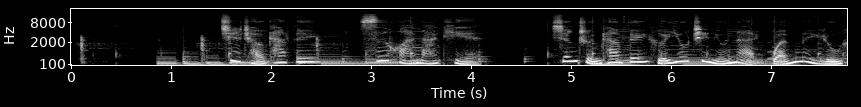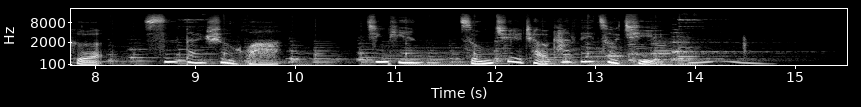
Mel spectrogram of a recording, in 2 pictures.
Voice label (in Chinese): 广告 轻松甜美, 女; 咖啡; 雀巢咖啡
